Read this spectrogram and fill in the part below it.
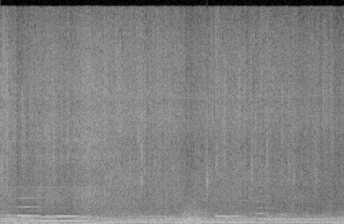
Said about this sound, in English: And now we're on the tractor, all of us together, and we're gonna go back to the visitor center and wait for the hail to let up so we can continue.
